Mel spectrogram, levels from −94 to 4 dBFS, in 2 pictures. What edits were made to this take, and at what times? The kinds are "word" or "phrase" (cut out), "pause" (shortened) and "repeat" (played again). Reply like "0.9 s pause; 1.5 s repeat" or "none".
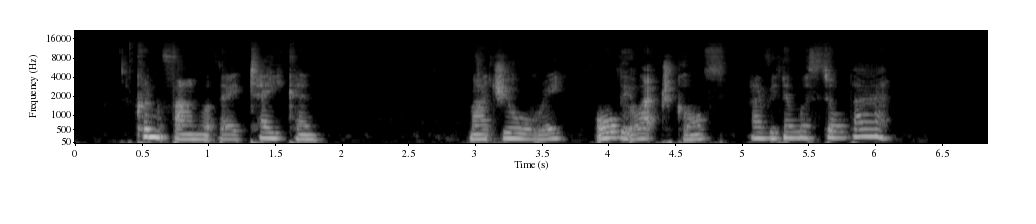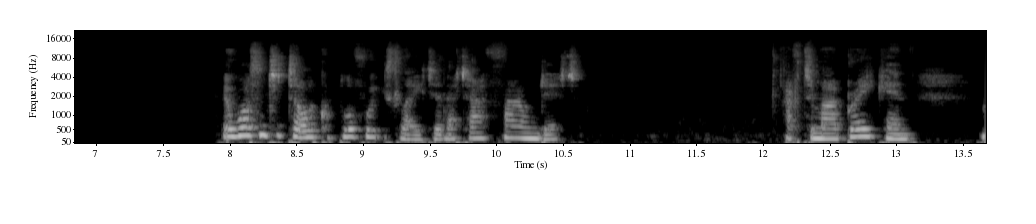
none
